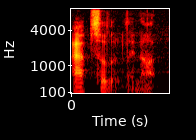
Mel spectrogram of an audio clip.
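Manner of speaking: barely audible, very quiet, dead-level whisper. Voicing Auntie answering a player face to face: whisper. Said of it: "just whispers".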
